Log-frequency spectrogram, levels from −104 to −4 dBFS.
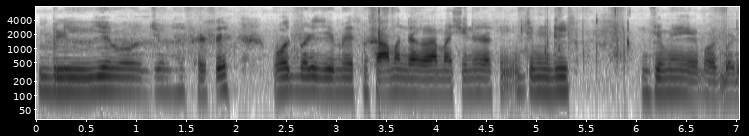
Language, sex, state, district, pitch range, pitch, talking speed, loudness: Hindi, male, Chhattisgarh, Bastar, 115-125 Hz, 120 Hz, 195 wpm, -27 LUFS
